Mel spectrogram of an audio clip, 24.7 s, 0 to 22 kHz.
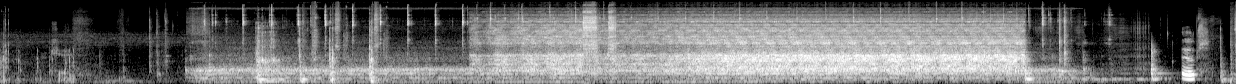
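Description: Cutting tool machining material out of new Harley-Davidson Screamin' Eagle 110ci touring cylinder heads, a sustained loud grinding whir building steadily for about fifteen seconds before stopping abruptly, with clicks and handling noises around it.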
